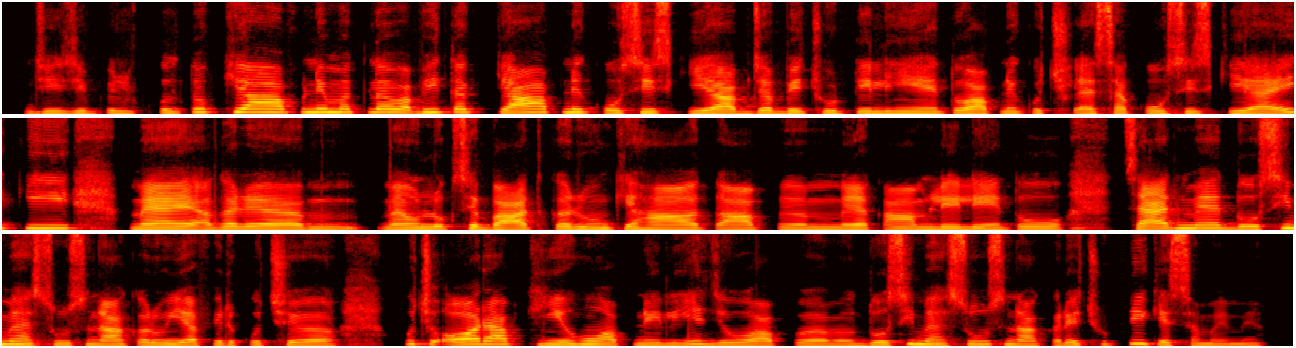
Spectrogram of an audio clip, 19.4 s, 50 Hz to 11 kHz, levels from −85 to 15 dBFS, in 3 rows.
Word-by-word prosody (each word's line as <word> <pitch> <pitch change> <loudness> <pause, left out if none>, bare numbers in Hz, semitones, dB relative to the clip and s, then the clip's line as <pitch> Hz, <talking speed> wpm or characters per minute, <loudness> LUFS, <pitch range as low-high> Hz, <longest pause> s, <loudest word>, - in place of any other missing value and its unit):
जी, 225 0 -4
जी, 225 +1 -3
बिल्कुल। 220 +4 -6
तो 300 - 0
क्या 325 -1 +4
आपने 300 0 +3
मतलब 295 -1 +2
अभी 270 +2 +2
तक 285 -1 0
क्या 265 -1 +3
आपने 280 -1 +3
कोशिश 245 -1 -1
किया 225 -1 +4
आप 215 - +4
जब 225 -2 +1
भी 240 +2 +1
छुट्टी 225 0 -3
लिए 215 -1 -1
हैं 220 - -1
तो 230 - -3
आपने 215 +2 +2
कुछ 235 +1 -10
ऐसा 205 +2 -1
कोशिश 210 +2 -4
किया 215 -2 +1
है 230 +7 +2
कि 290 -1 -1 0.3
मैं 240 0 +7
अगर, 235 +2 +1 0.7
मैं 225 +1 +1
उन 235 - +1
लोग 235 -1 0
से 260 +3 +1
बात 205 -1 +3
करूँ 225 +1 0
कि 240 - 0
हाँ, 210 0 +3
तो 215 -1 -5
आप 200 0 +1
मेरा 205 0 -1
काम 200 -1 -2
ले 200 -2 +1
लें 195 +2 -1
तो 210 -1 -4 0.3
शायद 245 +2 +6
मैं 275 -2 +1
दोषी 240 +5 +1
महसूस 255 -4 -1
ना 220 -1 +2
करूँ? 230 +1 -4
या 240 -1 +1
फिर 250 +1 -7
कुछ 250 0 -8
अ, 225 -2 -1 0.3
कुछ 305 -2 -6
और 275 +1 +5
आप 280 -1 +3
किए 245 0 -2
हो 265 +2 0
अपने 230 -2 -4
लिए 245 +7 -5
जो 230 -3 -4
आप 210 0 -3
अ, 205 -1 -4
दोषी 245 +8 -2
महसूस 265 0 -2
न 215 -3 0
करें 225 +4 -3
छुट्टी 265 +7 -5
के 250 -6 -3
समय 175 -7 -6
में? 170 +3 -10
230 Hz, 225 wpm, -23 LUFS, 215-260 Hz, 0.7 s, मैं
